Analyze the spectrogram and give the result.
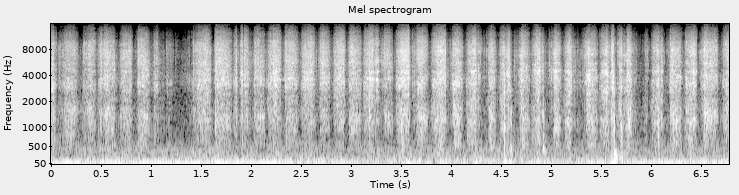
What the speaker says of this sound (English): you're simply going to start to scrub and rub off some of that rust and dirt buildup that gets in between the links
